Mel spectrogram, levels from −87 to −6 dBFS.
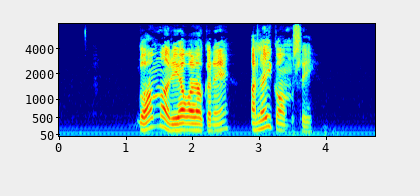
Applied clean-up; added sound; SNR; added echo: none; none; none; none.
